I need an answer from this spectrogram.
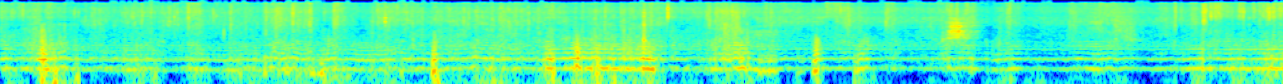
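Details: A giant wild beehive high above the ground in the mountains, its thousands of bees disturbed during a traditional honey harvest, gives a sustained low, humming buzz marked by intermittent sharp knocks and crackles.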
